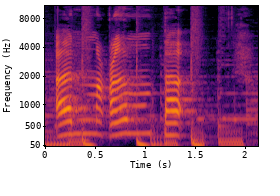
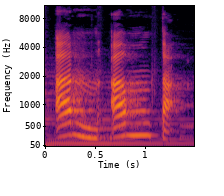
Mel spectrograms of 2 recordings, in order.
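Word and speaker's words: أنعمت: Pada huruf nun dan mim sukun masih banyak orang yang membaca anam ta. Padahal huruf hamzah makhrajnya ada di pangkal tenggorokan sedangkan huruf ain ada di tengah tenggorokan. Jadi kata yang benar dibaca seperti ini. Anamta.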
